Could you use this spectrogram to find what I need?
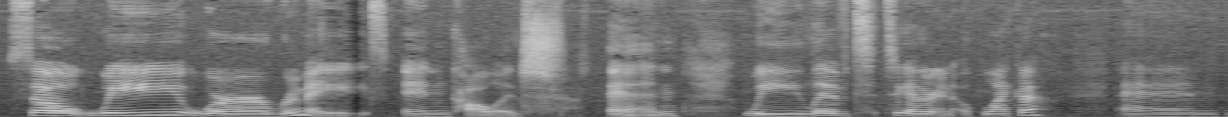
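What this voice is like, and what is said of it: Alabama Southern accent. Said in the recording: “These people are Alabama. ... Opelika, Alabama. ... they could probably tell by your accent.”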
